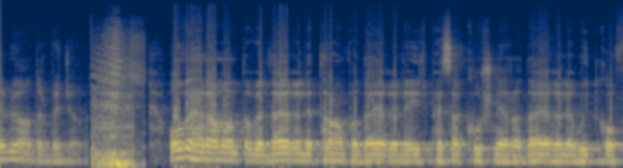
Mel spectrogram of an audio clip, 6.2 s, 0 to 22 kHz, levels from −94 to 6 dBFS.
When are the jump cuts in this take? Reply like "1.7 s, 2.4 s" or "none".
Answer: 1.0 s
